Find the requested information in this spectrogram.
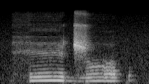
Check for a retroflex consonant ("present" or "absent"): present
